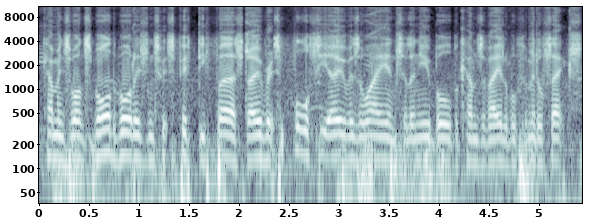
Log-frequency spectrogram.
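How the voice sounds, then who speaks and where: A man's voice: medium pitch, level tone, very fast. A man calling cricket ball by ball for radio, his voice in a middle register. He muses and chats between deliveries and picks up the pace when the bowler runs in. Faint outdoor noise sits behind him. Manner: chatty, musing between deliveries. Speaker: cricket commentator.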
